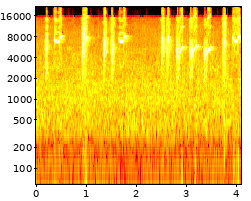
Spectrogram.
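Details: Yellow-rumped flowerpecker from Kalimantan, kept as a tutor bird for pets: evenly spaced high, sharp chip notes, some with a short upward flick, about a dozen across a few seconds.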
